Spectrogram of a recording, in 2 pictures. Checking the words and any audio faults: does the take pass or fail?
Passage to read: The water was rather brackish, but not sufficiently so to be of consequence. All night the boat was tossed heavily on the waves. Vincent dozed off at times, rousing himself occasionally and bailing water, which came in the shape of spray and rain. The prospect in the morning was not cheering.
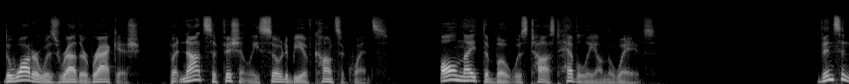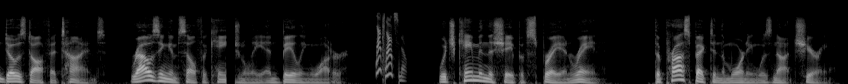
fail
